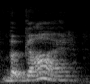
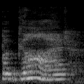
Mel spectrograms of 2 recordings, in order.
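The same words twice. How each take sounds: First: It sounds like a puzzled question. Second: It sounds like a complaining whine.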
